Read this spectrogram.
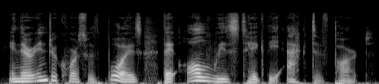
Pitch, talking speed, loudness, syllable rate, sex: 130 Hz, 175 wpm, -19 LUFS, 5.1 syllables/s, male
